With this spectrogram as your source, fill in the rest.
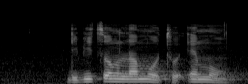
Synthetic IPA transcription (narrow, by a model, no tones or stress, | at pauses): lɪbit͡sʼoŋ̩lamʊtʰʊʔɛmʊːŋ̩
